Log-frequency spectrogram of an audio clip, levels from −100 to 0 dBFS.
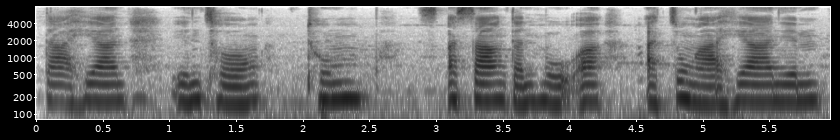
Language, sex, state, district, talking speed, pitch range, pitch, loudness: Mizo, female, Mizoram, Aizawl, 130 wpm, 165-175 Hz, 170 Hz, -20 LUFS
